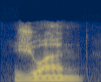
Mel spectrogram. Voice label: Juin Farsi

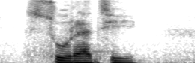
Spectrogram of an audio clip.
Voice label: "Rose" Farsi

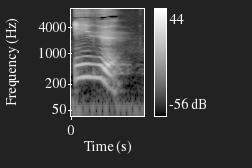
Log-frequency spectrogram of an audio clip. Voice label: "Janvier" Mandarin

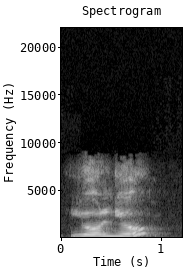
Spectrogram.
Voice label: "Juillet" Arabe

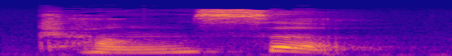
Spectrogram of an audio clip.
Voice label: "Orange" Mandarin

